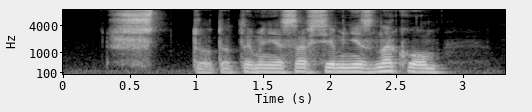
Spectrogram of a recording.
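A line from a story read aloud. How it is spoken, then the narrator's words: Mutter. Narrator (Russian): пробормотал Томмазо Кампанелло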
